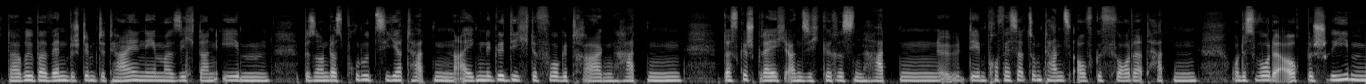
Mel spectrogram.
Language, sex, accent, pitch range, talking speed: German, female, German, 175-200 Hz, 135 wpm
